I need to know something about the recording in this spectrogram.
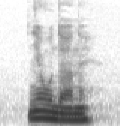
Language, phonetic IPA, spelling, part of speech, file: Polish, [ɲɛuˈdanɨ], nieudany, adjective, LL-Q809 (pol)-nieudany.wav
